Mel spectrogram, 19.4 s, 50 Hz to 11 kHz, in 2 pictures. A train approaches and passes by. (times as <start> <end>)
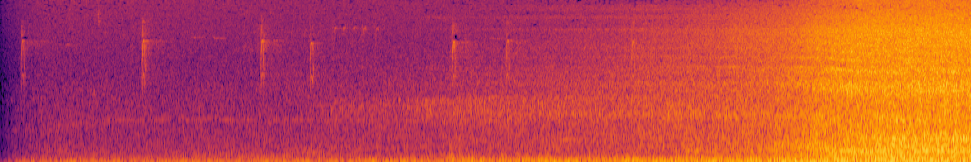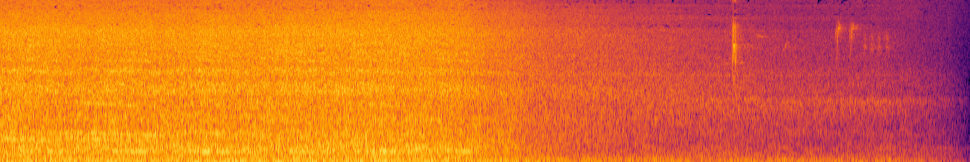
4.2 19.0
